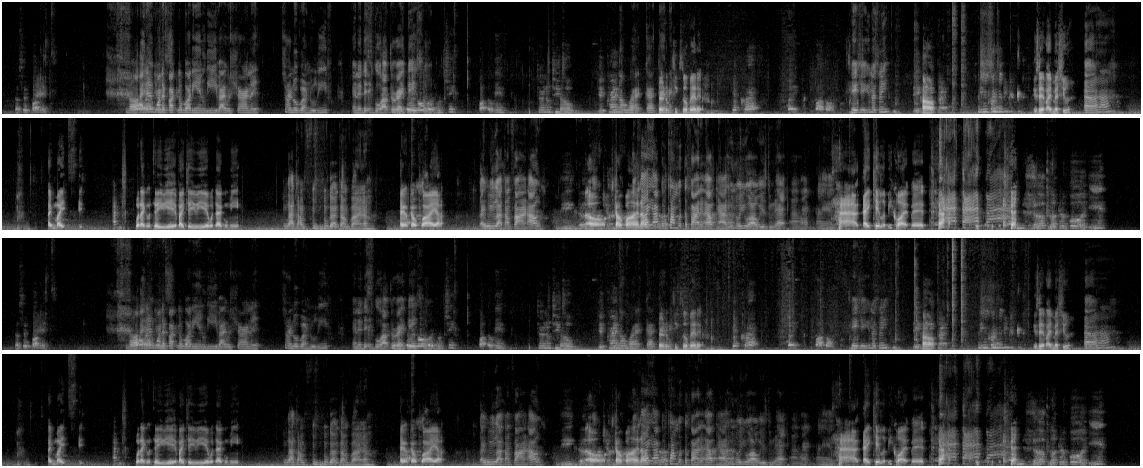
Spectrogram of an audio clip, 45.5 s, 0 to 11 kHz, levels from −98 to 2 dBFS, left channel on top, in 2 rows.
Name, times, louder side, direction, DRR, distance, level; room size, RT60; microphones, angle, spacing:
voice 1, 0.3-0.9 2.2-3.3 7.7-9.1 9.5-10.1 10.7-11.5 11.9-12.3 14.6-15.1 15.7-15.9 16.3-16.8 18.2-18.9 19.7-20.1 30.8-30.9 33.9-36.1 36.7-37.4 38.8-38.9 43.0-44.8, left 1 dB, 15° left, 3.0 m, -45 dB
voice 2, 2.1-5.1 5.6-6.5 7.0-8.6 11.2-11.6 12.2-13.4 17.0-17.8 19.5-20.1 21.6-22.3 23.1-23.2 23.9-24.0 25.0-25.2 28.4-30.3 32.2-33.6 35.4-39.5 41.4-43.0, left 5 dB, 50° left, 0.7 m, -43 dB
sound 1, 11.0-20.6, right 1 dB, 55° right, 1.7 m, -53 dB
voice 3, 13.1-14.0 18.4-18.6 20.6-21.4 23.1-23.2 23.7-24.4 25.5-27.5 27.9-28.3 30.7-31.6 34.4-35.7 39.3-41.6 42.8-43.1, left 5 dB, 30° left, 0.3 m, -31 dB
9.6 x 5.7 x 2.6 m
head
